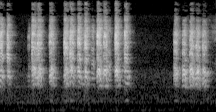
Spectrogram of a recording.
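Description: Greylag geese honking: a quick run of loud honks, a pause of about a second, then another burst of honks near the end.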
